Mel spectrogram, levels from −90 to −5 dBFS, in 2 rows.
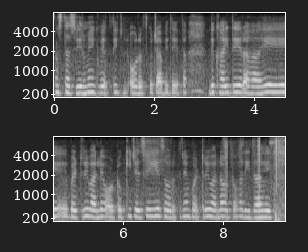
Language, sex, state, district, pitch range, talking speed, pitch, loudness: Hindi, female, Rajasthan, Nagaur, 230-255 Hz, 180 wpm, 240 Hz, -24 LUFS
